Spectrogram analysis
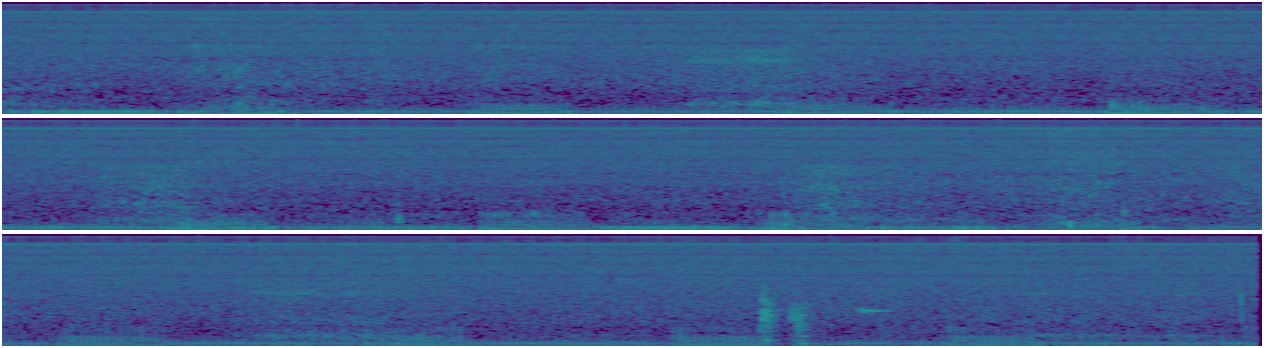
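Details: Domestic cat Totto purrs while kneading; long steady low rumble in rhythmic breaths, with scattered soft rustles and taps throughout.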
